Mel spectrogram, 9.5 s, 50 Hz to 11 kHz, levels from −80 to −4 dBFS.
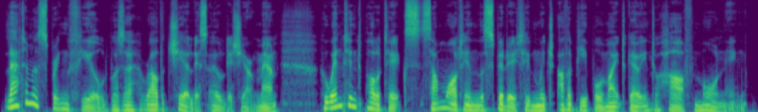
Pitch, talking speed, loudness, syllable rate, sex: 100 Hz, 165 wpm, -22 LUFS, 4.9 syllables/s, male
